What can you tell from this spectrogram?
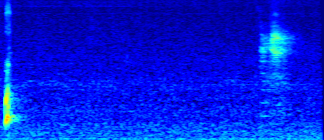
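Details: An old Yorkshire Terrier gives a single short, muffled bark in her sleep, then a faint soft rustle or breath; otherwise quiet room tone.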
